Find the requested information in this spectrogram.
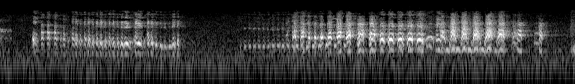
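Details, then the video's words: Two long bursts of rapid, buzzy rattling notes from a bird-of-paradise, the second one faster and louder with a rolling, pulsed texture, separated by a brief quiet gap. "KICAU MASTER BURUNG CENDRAWASIH"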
